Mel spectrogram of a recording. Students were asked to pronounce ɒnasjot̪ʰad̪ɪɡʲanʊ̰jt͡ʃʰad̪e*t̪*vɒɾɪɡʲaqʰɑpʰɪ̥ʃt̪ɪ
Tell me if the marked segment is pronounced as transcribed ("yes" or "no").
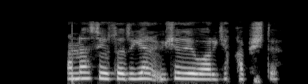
no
